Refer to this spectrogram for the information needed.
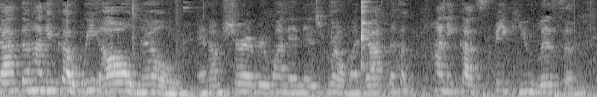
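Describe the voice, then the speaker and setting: A woman with an American accent speaks at a moderate pace in a high voice, with fairly even intonation and hardly any pauses. Noticeable background noise and audible room echo fill the recording. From New Orleans, US South. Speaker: nonprofit founder. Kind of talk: tribute speech at event.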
